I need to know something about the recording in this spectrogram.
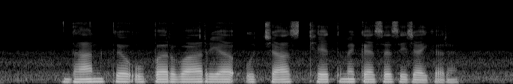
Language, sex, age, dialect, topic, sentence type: Magahi, male, 25-30, Western, agriculture, question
